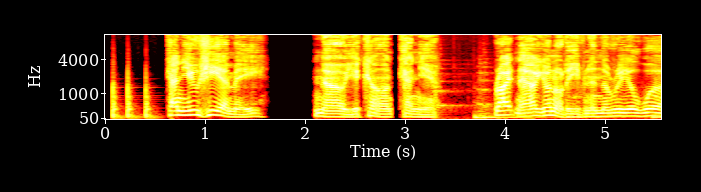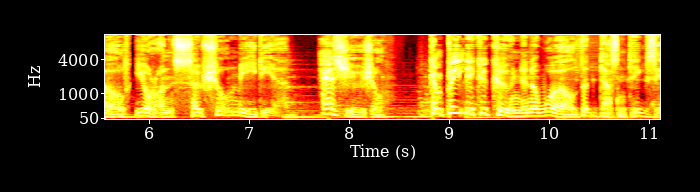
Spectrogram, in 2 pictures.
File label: Voicetape Compilation Commercial; Natural Accents: Neutral, RP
